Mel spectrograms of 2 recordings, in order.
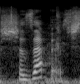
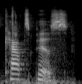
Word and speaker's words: Kazepis: Kazepis. Actually, it's simpler than you think, but people always pronounce it as cat's piss, which is makes it a little difficult.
